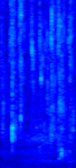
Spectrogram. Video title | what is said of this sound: The Ordinary Review - Coverage vs Serum Foundation - Michelle Booth | I'm going to shake it first. Oh, it sounds very watery.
